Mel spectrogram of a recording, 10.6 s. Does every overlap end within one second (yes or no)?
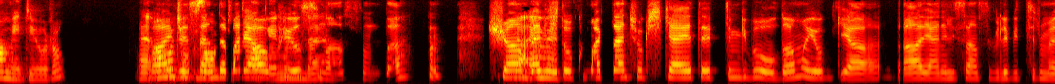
no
